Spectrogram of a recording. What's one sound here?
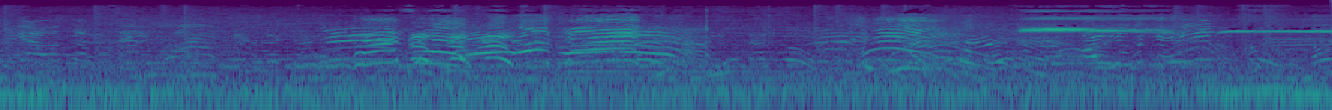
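Children shout and yell excitedly nearby.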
